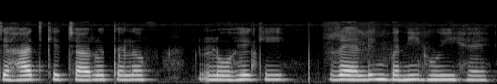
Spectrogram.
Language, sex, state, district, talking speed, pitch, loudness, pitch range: Hindi, female, Uttar Pradesh, Lucknow, 120 wpm, 215 Hz, -17 LUFS, 210-220 Hz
